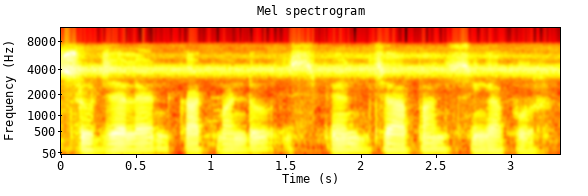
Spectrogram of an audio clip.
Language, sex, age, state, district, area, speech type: Nepali, male, 30-45, West Bengal, Kalimpong, rural, spontaneous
